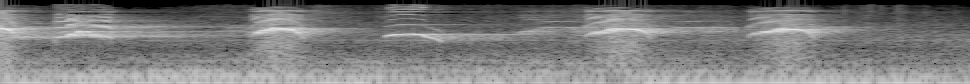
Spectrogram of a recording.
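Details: Cockatiel, a pet bird, heard in a recording meant to tame cockatiels: five loud arching chirps spaced about half a second apart, plus one lower downslurred whistle, over a quiet hum.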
